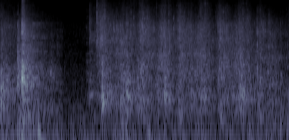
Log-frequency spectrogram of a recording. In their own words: that's my almond milk you hear because I always Shake It Up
